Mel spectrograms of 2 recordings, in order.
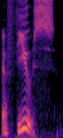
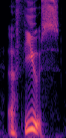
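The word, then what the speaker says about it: effuse: you would pronounce it a fuse not with a z sound with an S sound a fuse adjective from Circa 15 30.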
